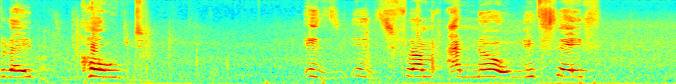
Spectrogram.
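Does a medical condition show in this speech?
Yes: cerebral palsy.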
